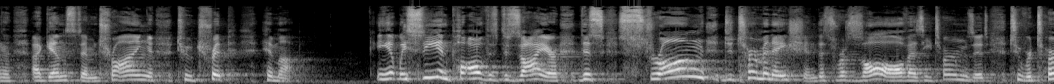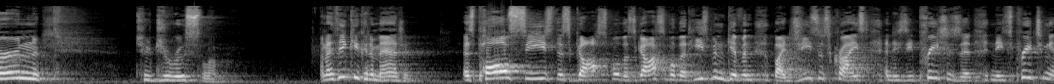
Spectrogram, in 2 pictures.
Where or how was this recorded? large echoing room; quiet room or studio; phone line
large echoing room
